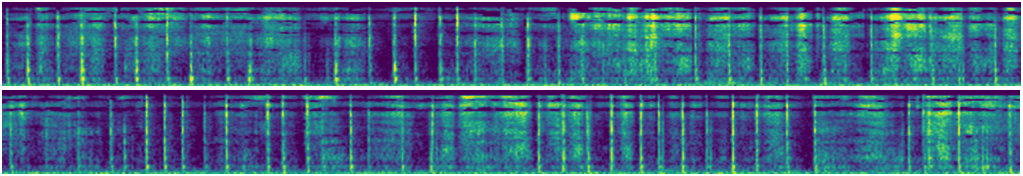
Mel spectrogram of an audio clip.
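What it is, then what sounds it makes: Paperback book scratched with nails. Long nails scratch the rough page edges, back cover and front cover of an 'L'imaginaire' paperback book with a paper cover. The result is a steady stream of dense, rapid, dry scratching with soft, rustling texture and a low-heavy body, holding an even level throughout.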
